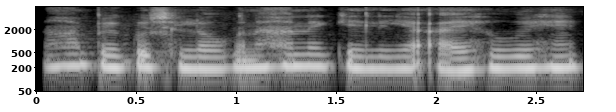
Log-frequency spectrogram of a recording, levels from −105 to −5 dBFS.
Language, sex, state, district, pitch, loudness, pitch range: Hindi, female, Uttar Pradesh, Etah, 205 Hz, -32 LUFS, 195-220 Hz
